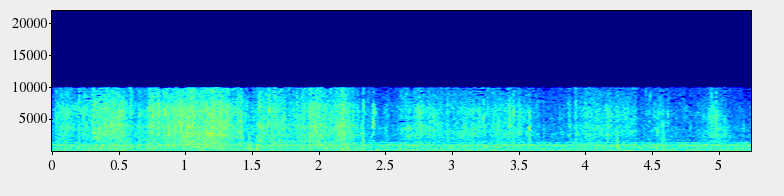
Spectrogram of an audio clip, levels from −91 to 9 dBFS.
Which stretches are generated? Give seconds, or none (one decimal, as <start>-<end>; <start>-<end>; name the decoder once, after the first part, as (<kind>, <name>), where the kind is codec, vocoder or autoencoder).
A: 1.2-4.3 (vocoder, BigVGAN v2)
